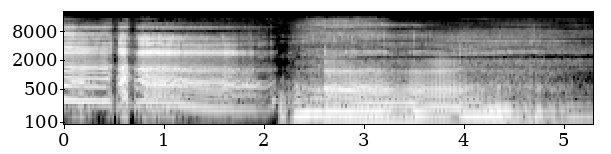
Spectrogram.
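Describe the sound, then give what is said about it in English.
A voice imitates a zombie with long, drawn-out groaning moans, loud and wavering in pitch, one sustained moan breaking briefly before a deeper, rising second moan continues to the end. “And let's hear everybody's zombie moan.”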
